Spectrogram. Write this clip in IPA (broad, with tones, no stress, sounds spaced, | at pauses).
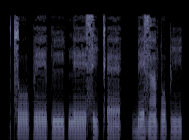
t͡s oː˨ p eː˨ p ĩ˦ | n eː˨ s i˦˨ kʼ ɛ˨ | ɡ͡b e˦ z ã˦ p o˦ p i˦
